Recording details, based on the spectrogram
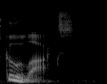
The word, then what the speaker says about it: Scylax: In English, it's usually Latinized and looks like Scylax, the same way that Scythians became Scythians. But if you know the classical pronunciation, that becomes Skoulax.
